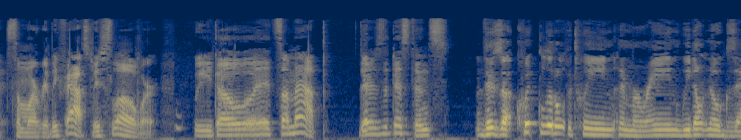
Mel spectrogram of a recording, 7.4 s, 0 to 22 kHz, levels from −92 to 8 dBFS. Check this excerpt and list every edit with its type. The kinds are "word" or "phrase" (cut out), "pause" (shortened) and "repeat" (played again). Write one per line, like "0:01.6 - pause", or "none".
0:00.9 - word
0:02.1 - word
0:04.8 - word
0:05.1 - word
0:05.6 - word
0:06.2 - word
